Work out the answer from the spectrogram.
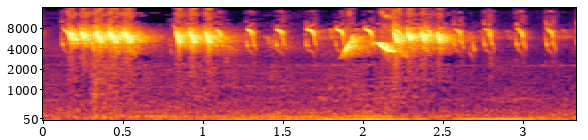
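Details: Trapping lure of rambatan doraemon versus red-billed rambatan nuthatches: continuous shrill trilling with rapid chattering notes and a short sweeping whistle near the middle, high-pitched and loud.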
